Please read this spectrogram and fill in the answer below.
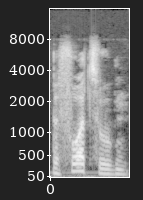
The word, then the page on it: prefer: GenAm; /pɹɪˈfɝ/; American English; [pɹɪˈfɝ]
